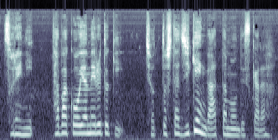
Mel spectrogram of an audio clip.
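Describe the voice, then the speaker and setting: An actress playing a refined, gentle middle-aged wife of a baseball manager, confiding politely in an audio drama. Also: female voice, mid-range voice, fast talker, lightly acted. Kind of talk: acted audio documentary dialogue.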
